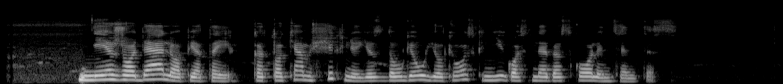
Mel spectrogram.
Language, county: Lithuanian, Kaunas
